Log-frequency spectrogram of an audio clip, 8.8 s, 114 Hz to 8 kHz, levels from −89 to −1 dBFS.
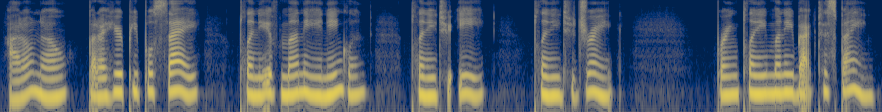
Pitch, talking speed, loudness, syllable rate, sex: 225 Hz, 155 wpm, -19 LUFS, 5.2 syllables/s, female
